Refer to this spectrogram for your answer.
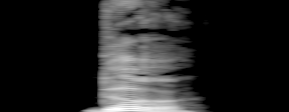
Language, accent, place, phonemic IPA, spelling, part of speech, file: German, Germany, Berlin, /dʏʁ/, dürr, adjective, De-dürr.ogg
- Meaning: 1. dried up, desiccated, especially: thin and brittle 2. dried up, desiccated, especially: arid, barren 3. thin, scrawny, haggard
